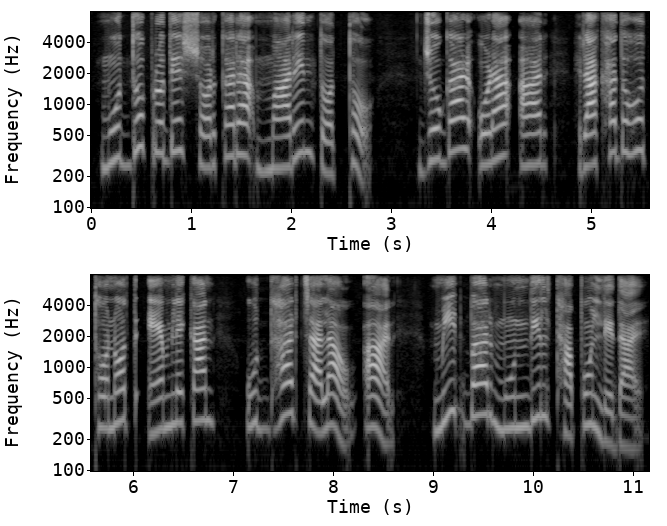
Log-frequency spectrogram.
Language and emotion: Santali, neutral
